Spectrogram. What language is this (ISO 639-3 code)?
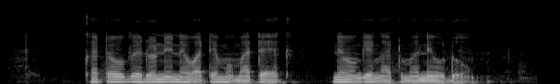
luo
